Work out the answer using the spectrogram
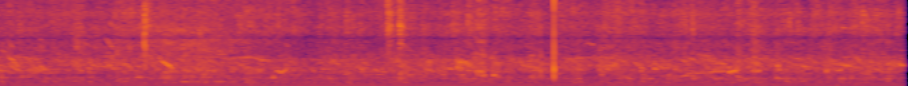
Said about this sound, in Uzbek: Jo'ja makyonchalarimiz.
